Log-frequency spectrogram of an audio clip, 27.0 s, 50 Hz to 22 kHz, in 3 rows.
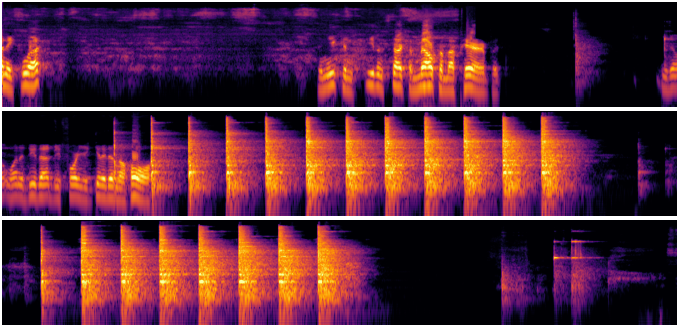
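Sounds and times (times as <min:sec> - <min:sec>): hammer striking metal rivet: 0:10.5 - 0:16.7, 0:18.5 - 0:22.8, 0:25.4 - 0:26.0.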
